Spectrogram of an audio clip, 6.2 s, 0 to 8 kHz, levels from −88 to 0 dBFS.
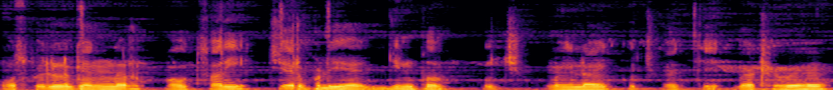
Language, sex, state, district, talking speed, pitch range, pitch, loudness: Hindi, male, Uttar Pradesh, Saharanpur, 165 wpm, 105-120 Hz, 110 Hz, -15 LUFS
